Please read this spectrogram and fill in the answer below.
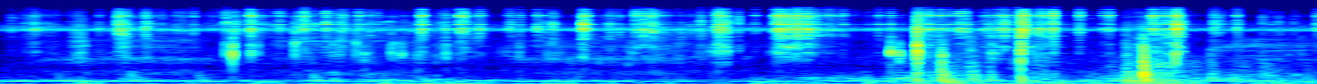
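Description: Light metallic clinking and jingling, irregular and scattered, of a buzz bait and its hooks being handled.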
